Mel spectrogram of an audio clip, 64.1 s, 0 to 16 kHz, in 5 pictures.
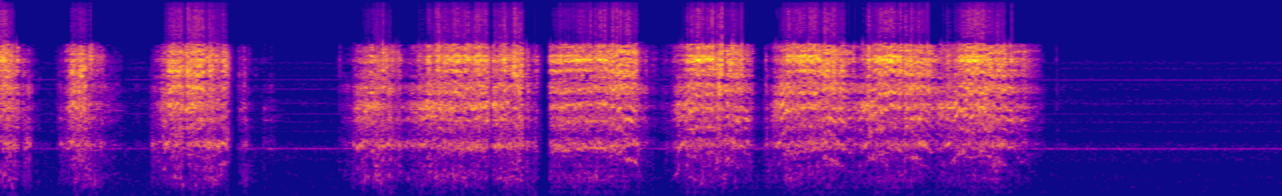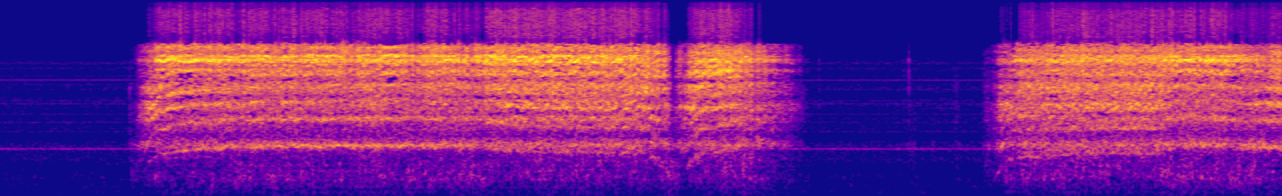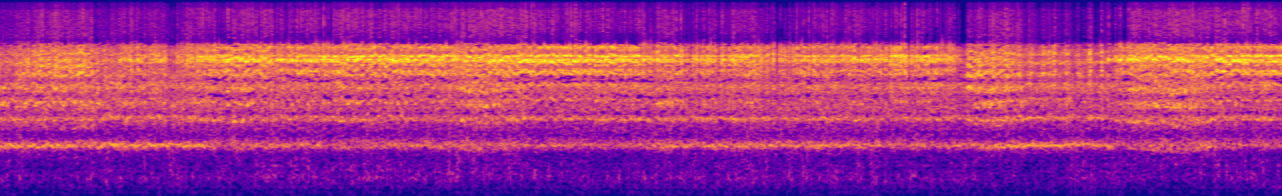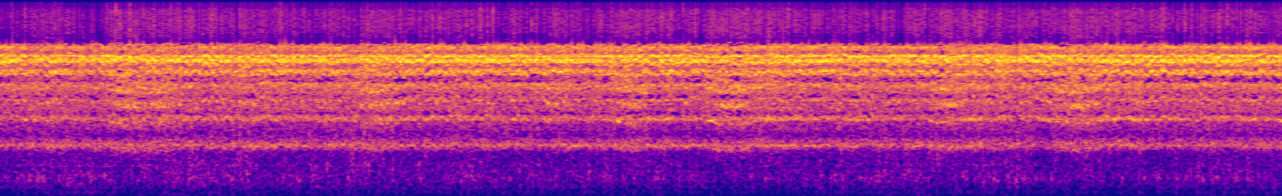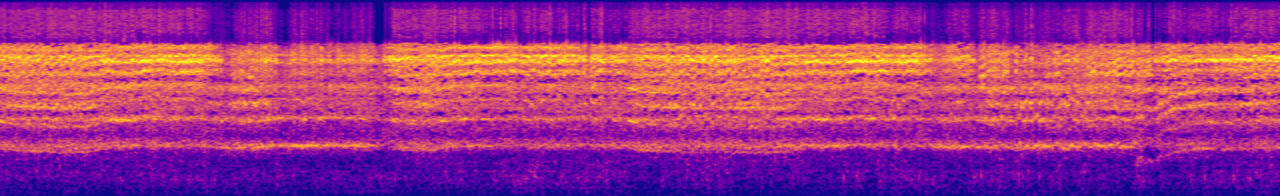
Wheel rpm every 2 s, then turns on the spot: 60, 110, 160, 90, 70, 0, 60, 230, 210, 80, 20, 190, 210, 230, 230, 230, 230, 230, 230, 220, 230, 230, 230, 230, 230, 220, 230, 230, 220, 220, 210, 180.
none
